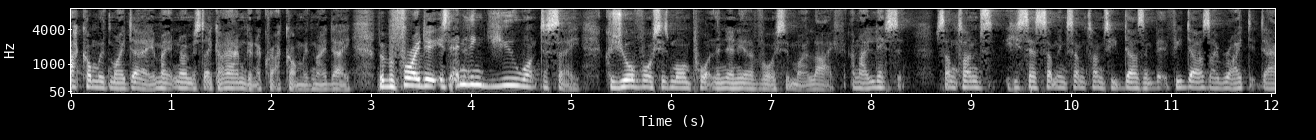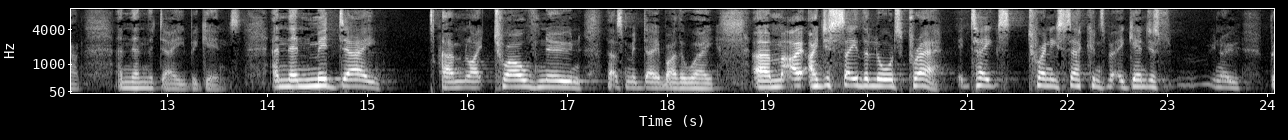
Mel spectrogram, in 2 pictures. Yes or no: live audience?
yes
